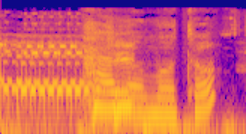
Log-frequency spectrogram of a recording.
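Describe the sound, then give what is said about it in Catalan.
Motorola mobile phone ringtone: a quick run of bright electronic tones, followed by a voice over the closing tones. “Home, Motorola. Ah! És el to de trucada de Motorola.”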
